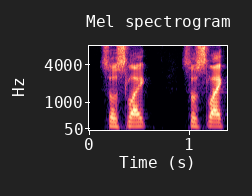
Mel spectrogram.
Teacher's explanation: that s cancels out that t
